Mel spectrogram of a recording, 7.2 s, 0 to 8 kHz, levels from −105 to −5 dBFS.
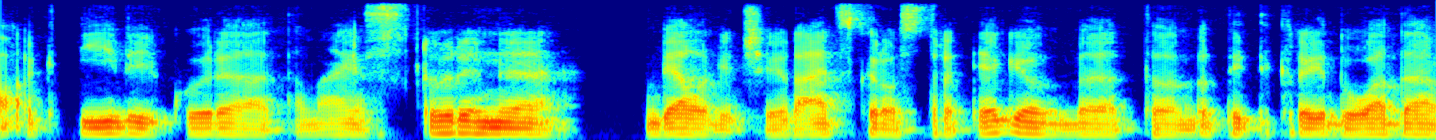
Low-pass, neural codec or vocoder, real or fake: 7.2 kHz; codec, 16 kHz, 8 kbps, FreqCodec, larger model; fake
